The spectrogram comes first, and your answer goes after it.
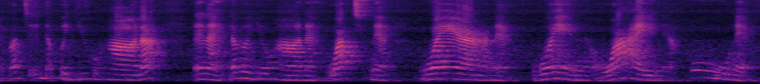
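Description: A woman teacher with a Southern Vietnamese accent talks to young children in an online lesson, explaining English pronunciation and drawing out each model sentence so they can copy it. The room around her is echoey, with faint ambient noise behind her. Her pitch sits in an ordinary middle range. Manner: patient, repetitive, drawn-out model readings.

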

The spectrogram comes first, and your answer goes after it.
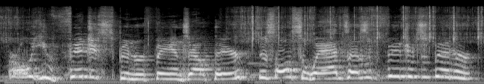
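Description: A man playing a hyper-excited young boy hosting a toy review show, gushing over every detail. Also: very high voice, normal speed, a little hiss or hum. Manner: gushing, shrieking enthusiasm. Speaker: kids channel host.

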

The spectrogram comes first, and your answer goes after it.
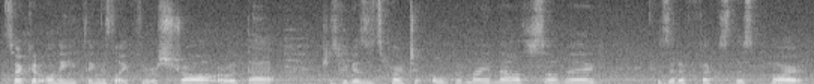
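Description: Tired, gravelly young woman after nose surgery. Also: brisk, noisy background. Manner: tired, low-key, rambling. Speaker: vlogger recovering from nose surgery. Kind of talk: casual vlog update. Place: at home indoors.

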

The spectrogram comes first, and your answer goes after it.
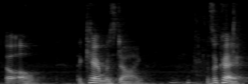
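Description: A woman's voice: on the low side, brisk. A woman co-hosting a casual livestream from home, chatting wryly while taste-testing food. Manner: wry, chatty. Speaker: co-host.

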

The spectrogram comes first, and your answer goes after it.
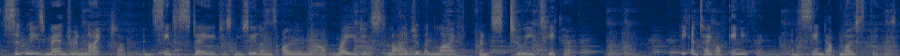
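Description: A woman's voice: medium pitch, expressive, a little slow, over music. A woman reading formal narration for an older television documentary.

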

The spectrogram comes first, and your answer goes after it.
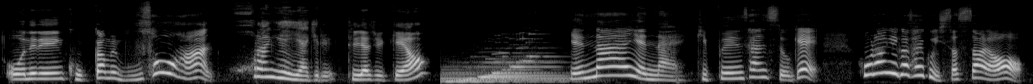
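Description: A woman's voice: high voice, big pitch swings, unhurried, over music. A woman telling a folk tale to children in a sweet, sing-song manner, stopping to teach words. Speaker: children's storyteller and Chinese teacher. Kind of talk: storybook narration for children with vocabulary teaching.

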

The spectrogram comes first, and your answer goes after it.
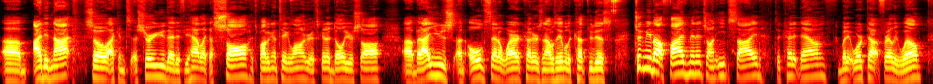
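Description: A man's voice: medium pitch, brisk. A man in his thirties casually explaining a homemade cable pulley setup in his garage gym, talking loosely with lots of fillers and restarts, recorded by a camera a few steps away. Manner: loose, rambling, full of "uh" and restarts. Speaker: home gym lifter explaining a DIY build. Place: home garage gym, indoors.

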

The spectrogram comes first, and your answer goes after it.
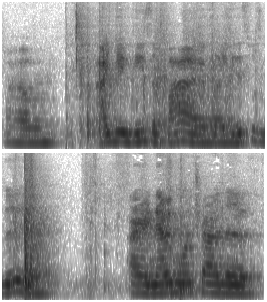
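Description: Speaking at a measured pace in a steady, mid-range voice, this young woman vlog host chats to camera during a playful taste test, trading informal banter indoors at home. Her recording picks up room echo, faint background noise, and handling clicks.

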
